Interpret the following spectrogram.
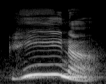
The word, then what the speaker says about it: ঘৃণা: ঘৃণা, ঘ রিকার ঘৃ, মূর্ধন্য ন আকার না, হয়ে গেল ঘৃণা।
